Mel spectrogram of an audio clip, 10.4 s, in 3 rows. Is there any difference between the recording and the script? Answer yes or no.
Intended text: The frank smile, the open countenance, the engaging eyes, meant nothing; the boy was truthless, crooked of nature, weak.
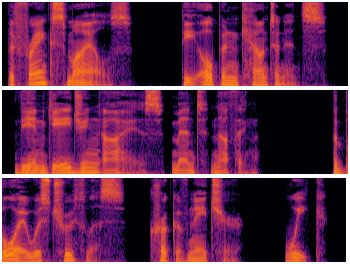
yes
